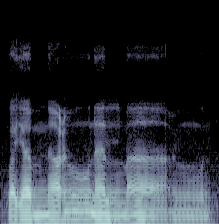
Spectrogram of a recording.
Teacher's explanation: ma-nya terbawa irama sehingga ma-nya berlebih dari mad dua rakaat dari kata-kata yang sebelumnya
